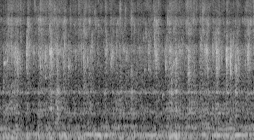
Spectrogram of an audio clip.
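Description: Water runs steadily from a tap, a continuous splashing hiss at moderate volume with no speech.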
